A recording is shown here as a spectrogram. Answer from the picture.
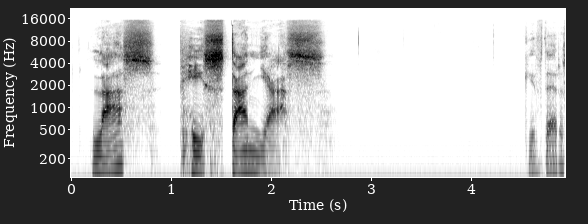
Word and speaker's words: pestañas: the tilde, over it, it actually makes that letter sound like an NY, sort of the way we pronounce the N in the word senior, and you already know señor. So it's got that sound in it.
